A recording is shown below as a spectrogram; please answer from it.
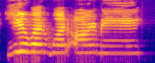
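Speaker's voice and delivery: high, loud, slow defiant yell; loud taunt. Retold or imitated. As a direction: throw the dare right at him. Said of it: "I said".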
